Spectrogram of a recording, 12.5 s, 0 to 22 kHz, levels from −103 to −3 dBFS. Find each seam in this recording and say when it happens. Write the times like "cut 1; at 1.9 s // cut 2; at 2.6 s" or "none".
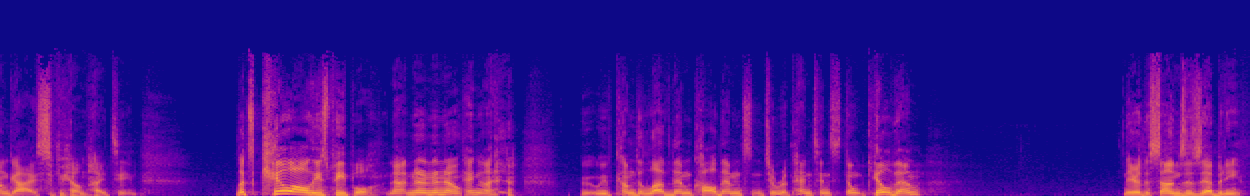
cut 1; at 4.6 s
